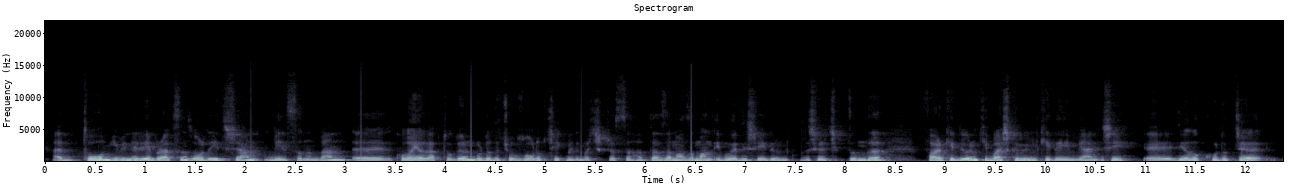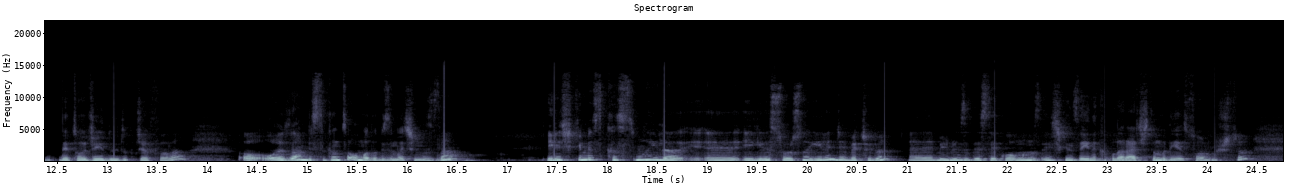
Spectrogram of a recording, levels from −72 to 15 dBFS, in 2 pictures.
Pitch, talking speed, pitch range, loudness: 190 Hz, 160 wpm, 170-225 Hz, -19 LUFS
